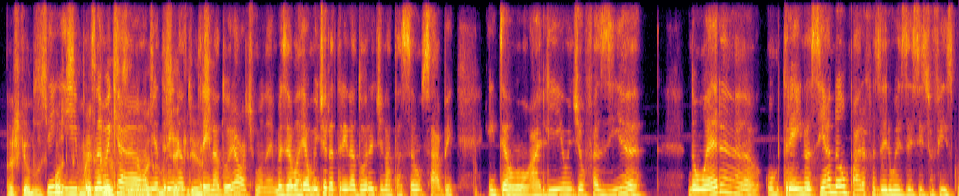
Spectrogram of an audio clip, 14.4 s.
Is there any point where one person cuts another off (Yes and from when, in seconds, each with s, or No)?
Yes, from 0.8 s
